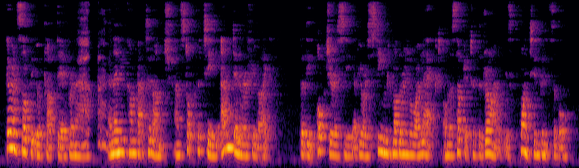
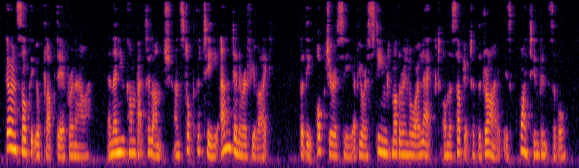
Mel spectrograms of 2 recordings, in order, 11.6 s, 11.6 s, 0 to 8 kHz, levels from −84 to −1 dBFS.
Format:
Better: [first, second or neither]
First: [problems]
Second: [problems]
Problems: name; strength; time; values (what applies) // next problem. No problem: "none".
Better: second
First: background sound (Cough); 13 dB below the speech // room echo; dies away in 0.6 s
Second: none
